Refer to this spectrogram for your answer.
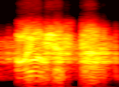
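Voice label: "winchester", English; Ka-50; Wingman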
